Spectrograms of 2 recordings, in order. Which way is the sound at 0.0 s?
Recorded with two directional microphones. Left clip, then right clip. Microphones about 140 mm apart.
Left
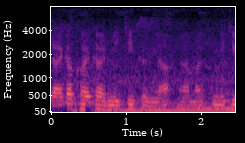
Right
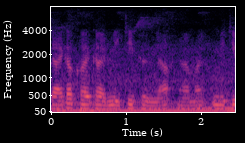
15° right (ahead or behind).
